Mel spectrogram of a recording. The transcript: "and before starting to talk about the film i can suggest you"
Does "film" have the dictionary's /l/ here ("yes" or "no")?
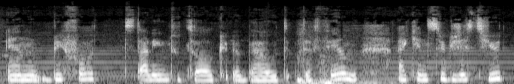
yes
